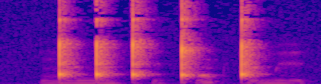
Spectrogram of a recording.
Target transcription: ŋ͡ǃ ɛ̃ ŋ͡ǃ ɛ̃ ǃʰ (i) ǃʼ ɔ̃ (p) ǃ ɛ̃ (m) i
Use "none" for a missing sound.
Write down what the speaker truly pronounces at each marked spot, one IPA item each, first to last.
i, p, m

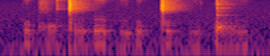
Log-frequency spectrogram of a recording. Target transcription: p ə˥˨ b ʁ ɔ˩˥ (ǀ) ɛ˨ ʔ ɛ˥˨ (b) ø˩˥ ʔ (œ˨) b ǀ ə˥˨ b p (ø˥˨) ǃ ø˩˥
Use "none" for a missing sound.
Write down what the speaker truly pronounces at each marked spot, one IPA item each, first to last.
ǀ, b, ə˨, ø˩˥

